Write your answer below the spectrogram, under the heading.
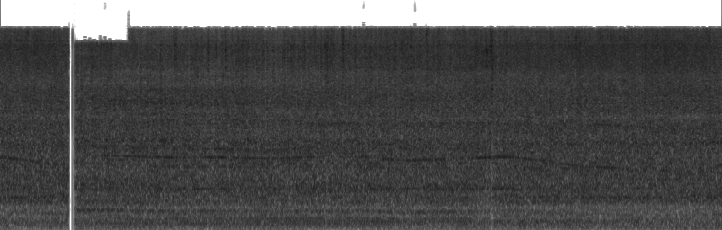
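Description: Farm tractor engine running steadily under load, driving a front-mounted twin-chute snow blower that is throwing snow. The sound cuts out for an instant about a second in, then goes on unchanged.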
